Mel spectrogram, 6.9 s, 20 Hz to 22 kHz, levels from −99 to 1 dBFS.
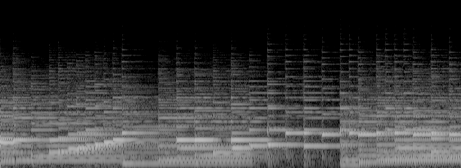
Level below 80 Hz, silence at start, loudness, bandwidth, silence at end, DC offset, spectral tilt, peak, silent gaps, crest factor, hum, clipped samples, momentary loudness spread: -60 dBFS; 0 s; -33 LUFS; 8 kHz; 0 s; under 0.1%; -7.5 dB/octave; -18 dBFS; none; 14 dB; none; under 0.1%; 5 LU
